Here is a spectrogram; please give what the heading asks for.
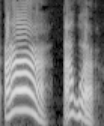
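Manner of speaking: loud, high exclamation, then the word; enseñando la palabra. Retold or imitated. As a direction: model the word loudly for a child. Madre enseña la palabra al niño. (modelar la palabra en voz alta)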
